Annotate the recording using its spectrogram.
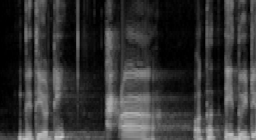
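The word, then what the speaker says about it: ح: উচ্চারণ করলে চলবে না এই দুইটি হরফ আমাদের একটু চেপে একটু শক্ত করে উচ্চারণ করতে হবে আবার বলি আইন হা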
